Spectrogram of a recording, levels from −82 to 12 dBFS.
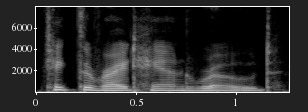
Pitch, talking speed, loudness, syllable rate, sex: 180 Hz, 190 wpm, -18 LUFS, 4.1 syllables/s, female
